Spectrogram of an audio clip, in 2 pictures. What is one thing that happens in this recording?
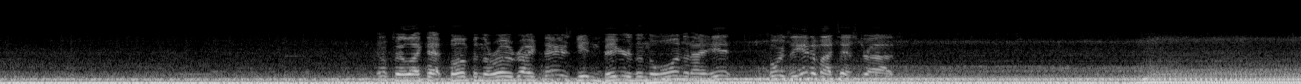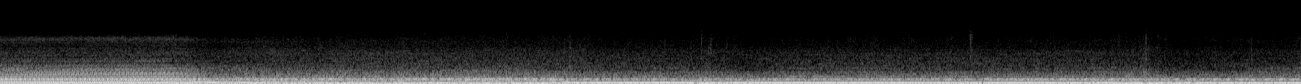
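An old truck engine rumbles loudly throughout.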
